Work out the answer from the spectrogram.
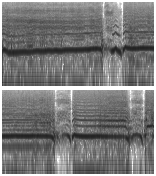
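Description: A man screaming in long, held yells: three in a row, each lasting one to two seconds, with short breaks between them. The second and third are higher-pitched than the first.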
